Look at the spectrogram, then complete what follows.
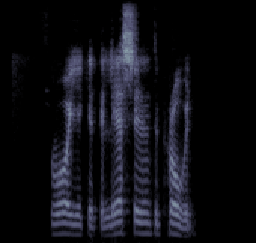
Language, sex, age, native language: Icelandic, male, 20-29, Icelandic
